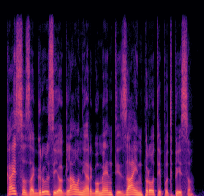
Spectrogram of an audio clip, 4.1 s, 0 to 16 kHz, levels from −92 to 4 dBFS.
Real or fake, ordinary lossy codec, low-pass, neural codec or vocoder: real; none; 14.4 kHz; none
